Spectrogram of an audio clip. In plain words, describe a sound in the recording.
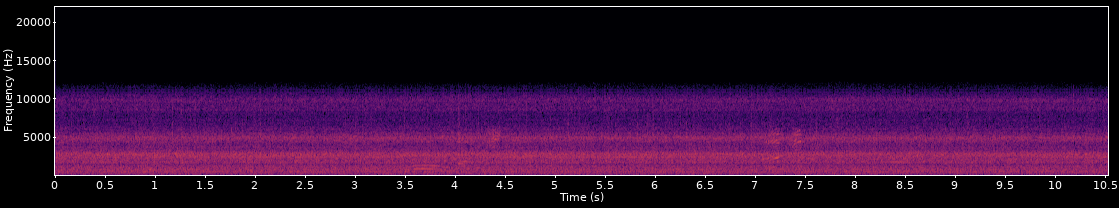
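Jet engines roar steadily as an airliner speeds down a runway.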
